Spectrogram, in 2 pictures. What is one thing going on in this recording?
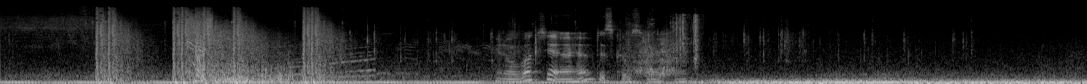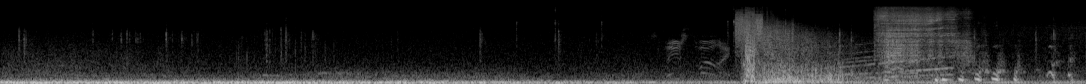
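A rifle fires several loud shots that echo outdoors.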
